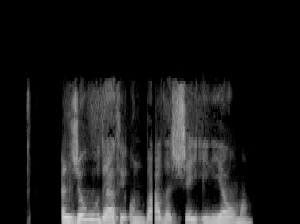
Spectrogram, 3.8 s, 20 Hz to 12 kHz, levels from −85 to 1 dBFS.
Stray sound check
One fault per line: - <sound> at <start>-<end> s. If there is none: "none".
- dropout at 1.9-1.9 s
